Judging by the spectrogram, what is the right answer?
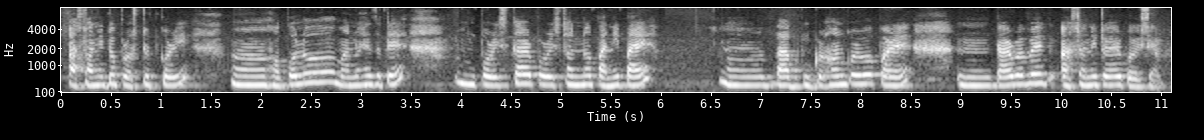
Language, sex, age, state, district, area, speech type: Assamese, female, 18-30, Assam, Dhemaji, urban, spontaneous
